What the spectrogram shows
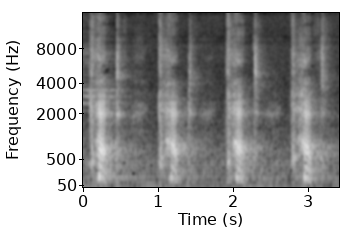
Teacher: আমরা ক্যাট বলবো না, আমরা এটাকে বলবো হচ্ছে খ্যাট, যেহেতু সি ফর খা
